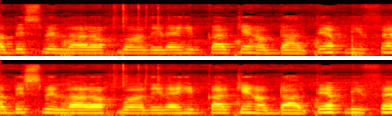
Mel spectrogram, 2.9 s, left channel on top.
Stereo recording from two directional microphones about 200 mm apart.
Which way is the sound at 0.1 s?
35° right (ahead or behind).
